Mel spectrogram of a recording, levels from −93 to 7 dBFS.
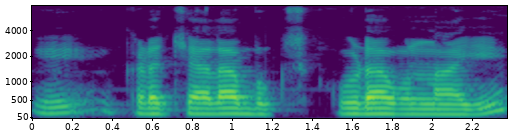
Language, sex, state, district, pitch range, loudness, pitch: Telugu, male, Telangana, Hyderabad, 140-160 Hz, -18 LUFS, 145 Hz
